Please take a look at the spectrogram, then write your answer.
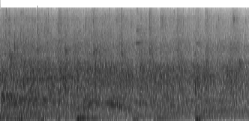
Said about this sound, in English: Give the Marys a round of applause, everybody.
